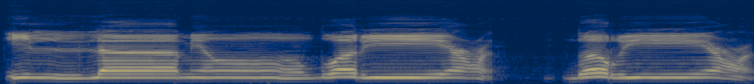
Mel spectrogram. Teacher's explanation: stop کی صورت میں عین کی ہلکی سی آواز آنی چاہیے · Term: عین کی آواز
